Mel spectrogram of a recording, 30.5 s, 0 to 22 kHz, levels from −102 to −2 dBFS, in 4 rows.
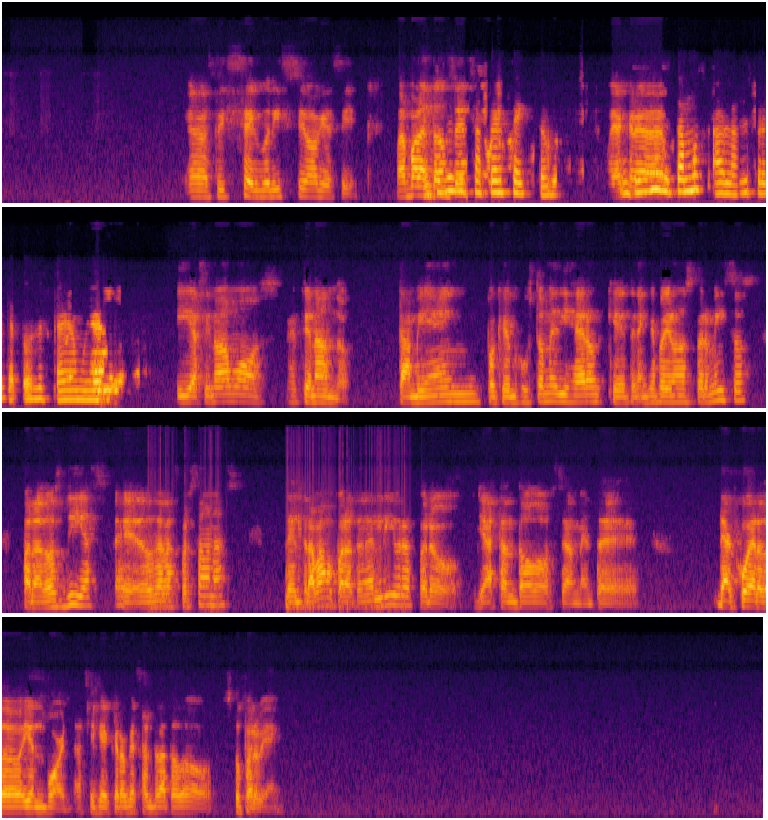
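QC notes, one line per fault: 4.67–6.12 s, 6.66–7.70 s, 7.98–9.17 s: speech suppressed in double talk. The talker's level collapses in three stretches, dropping by about 40 dB, about 35 dB and about 40 dB at the deepest points, so the speech fades. The likely cause is an echo canceller that could not tell this talker from loudspeaker echo while both sides spoke at once, so it turned everything down.
4.75–4.80 s and 8.52–8.81 s: echo leak. A delayed copy of the speech comes through, first as a brief scrap about 417 ms late and about 15 dB below the speech, then as a longer burst about 293 ms late that sits about 5 dB above it. This is likely echo from a loudspeaker end that its canceller failed to remove before sending the signal back.
16.74–19.51 s: filter restarted on every block. A steady 93.8 Hz buzz of small ticks rides on the speech and rises and falls with its level. Each tick marks a filter starting from silence at the head of a new block instead of carrying its state over from the previous block. 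The spacing fits a 512-sample buffer.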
